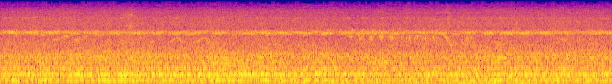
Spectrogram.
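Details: Steady, dense hum from a drone-laying honey bee colony during its rescue, an even droning with stacked tones and faint high flickers of single bees passing.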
